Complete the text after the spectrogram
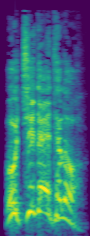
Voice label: alert, dialogue IT; mohaa; attack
